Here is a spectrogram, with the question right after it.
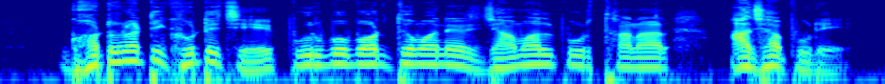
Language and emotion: Bengali, neutral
